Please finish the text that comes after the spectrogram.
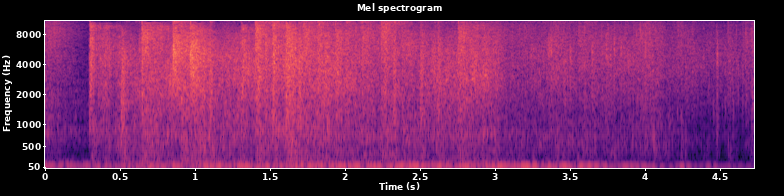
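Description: A Minecraft TNT explosion goes off as a long, loud, rumbling blast with crackling debris, deep and heavy throughout before fading slightly at the end.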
